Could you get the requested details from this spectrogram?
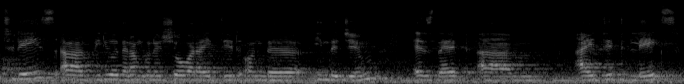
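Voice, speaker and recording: Loud background noise runs beneath a woman's voice. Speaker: fitness vlogger. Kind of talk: casual vlog chat. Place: gym. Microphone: camera far.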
